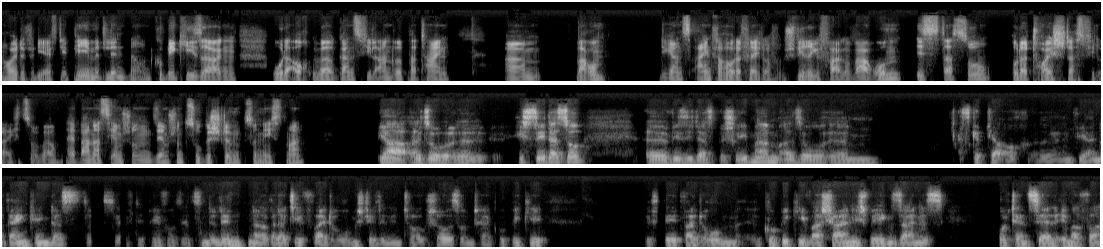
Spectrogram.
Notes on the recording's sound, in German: September 2021 online aufgenommen.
